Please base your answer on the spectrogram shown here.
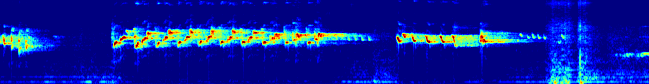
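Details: Yellow-vented bulbul in lively NGGARUDA-style master song for training: a long stream of quick zigzag warbled notes, a second shorter phrase after a pause, then a brief rattling knock near the end.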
